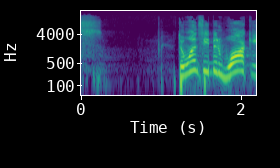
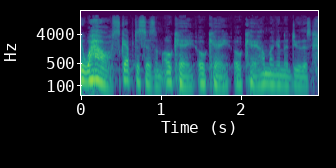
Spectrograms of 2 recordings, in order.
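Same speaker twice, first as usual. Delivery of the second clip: very low, quiet musing; mock worried muttering to oneself; thinking aloud; 11 semitones lower, 9 dB quieter than usual. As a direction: puzzle it out under the breath. Imagined Jesus puzzling to himself.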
